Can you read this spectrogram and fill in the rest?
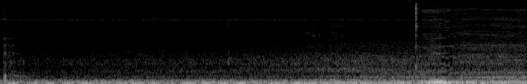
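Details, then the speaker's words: Water heater with a Honeywell gas valve after its failed control board was replaced: a soft click, then a low steady rumble swelling into an even burn as the main burner lights; normal ignition. "and the burner just came on and that's how you troubleshoot a water heater that's not working that has a honeywell gas valve"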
